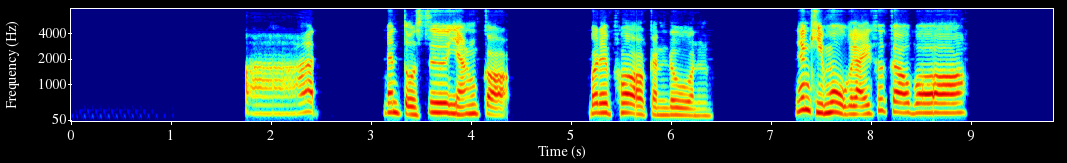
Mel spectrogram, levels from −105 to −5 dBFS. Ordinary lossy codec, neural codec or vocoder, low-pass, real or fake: none; codec, 16 kHz, 8 kbps, FunCodec, trained on LibriTTS, 25 frames a second; none; fake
